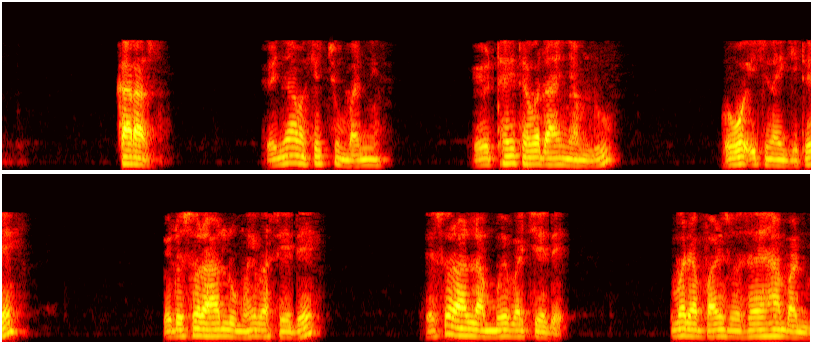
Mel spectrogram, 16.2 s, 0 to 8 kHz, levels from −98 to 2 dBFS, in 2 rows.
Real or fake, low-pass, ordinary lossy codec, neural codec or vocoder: real; 7.2 kHz; AAC, 16 kbps; none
